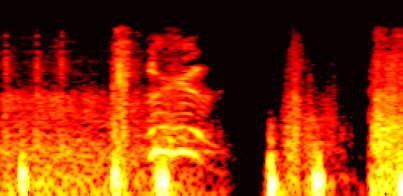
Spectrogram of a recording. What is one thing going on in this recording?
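A game sound effect jingles as the player dies.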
